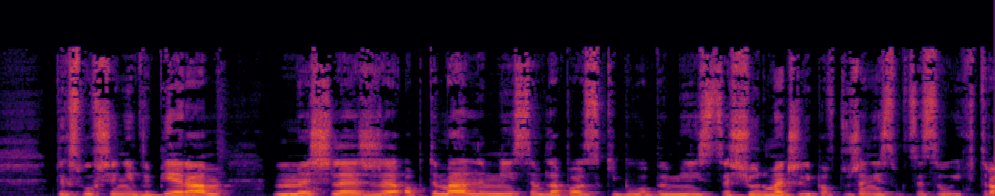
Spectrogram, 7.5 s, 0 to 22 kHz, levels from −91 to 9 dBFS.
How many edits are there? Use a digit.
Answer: 0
